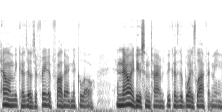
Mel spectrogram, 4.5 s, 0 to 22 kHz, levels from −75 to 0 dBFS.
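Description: A speech recording with one corrupt frame decoded, from 3.77 to 3.80 s. For about 24 ms, a handful of compressed frames carrying damaged bits were played back anyway, so misread gains and codes placed energy at the wrong frequencies. It is heard as a brief chirp or burst of noise, peaking around -10 dBFS. On a spectrogram it shows as a narrow vertical smear of misplaced energy, and the waveform shows a short, jagged spike.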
